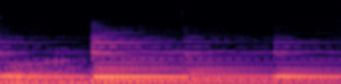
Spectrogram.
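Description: Piano playing a steady rhythm exercise with one hand striking four quick notes against each slower note of the other hand, sustained harmonic tones with distinct attacks repeating about every half second.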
